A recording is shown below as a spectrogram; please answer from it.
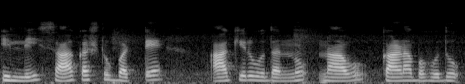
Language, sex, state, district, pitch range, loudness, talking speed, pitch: Kannada, female, Karnataka, Bangalore, 165-200 Hz, -19 LUFS, 75 wpm, 175 Hz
